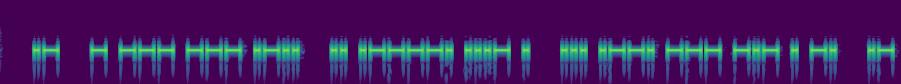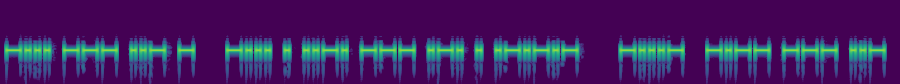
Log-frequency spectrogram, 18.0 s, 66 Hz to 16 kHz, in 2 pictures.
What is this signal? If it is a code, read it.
Morse code, heard as a keyed tone, about 25 wpm, 600 Hz. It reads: A TOOL I'VE SPOKEN ABOUT BEFORE. <BT> YOU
